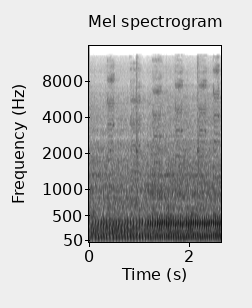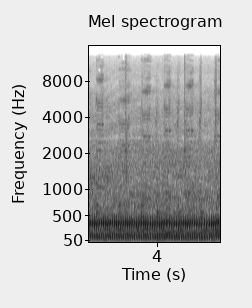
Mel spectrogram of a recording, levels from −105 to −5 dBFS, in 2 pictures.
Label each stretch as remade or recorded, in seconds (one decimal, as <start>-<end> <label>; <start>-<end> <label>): 0.0-1.9 remade; 1.9-4.2 recorded; 4.2-5.3 remade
